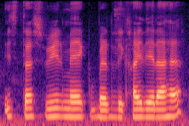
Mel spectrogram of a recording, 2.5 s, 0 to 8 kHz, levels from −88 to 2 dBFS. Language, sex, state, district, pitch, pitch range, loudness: Hindi, male, Bihar, Patna, 145 Hz, 140-150 Hz, -14 LUFS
